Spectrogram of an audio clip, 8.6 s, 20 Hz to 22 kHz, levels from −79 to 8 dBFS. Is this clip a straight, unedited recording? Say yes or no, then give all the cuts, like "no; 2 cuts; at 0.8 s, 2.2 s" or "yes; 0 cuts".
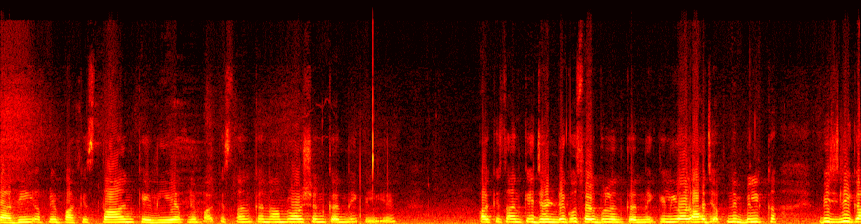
yes; 0 cuts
